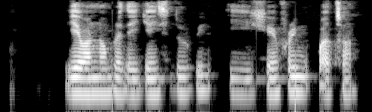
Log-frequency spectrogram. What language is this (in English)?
Spanish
